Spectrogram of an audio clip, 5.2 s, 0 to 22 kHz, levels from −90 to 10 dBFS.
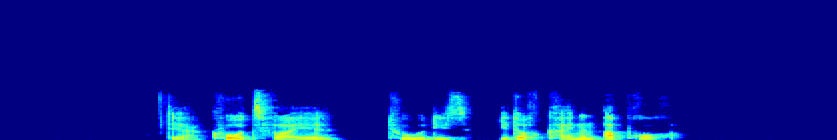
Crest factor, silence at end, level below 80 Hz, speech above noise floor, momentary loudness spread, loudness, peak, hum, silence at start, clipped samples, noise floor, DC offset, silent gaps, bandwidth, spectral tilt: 24 dB; 1 s; -62 dBFS; over 59 dB; 11 LU; -31 LUFS; -10 dBFS; none; 1.05 s; under 0.1%; under -90 dBFS; under 0.1%; none; 8.2 kHz; -5.5 dB/octave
